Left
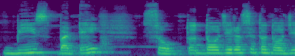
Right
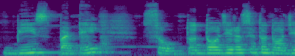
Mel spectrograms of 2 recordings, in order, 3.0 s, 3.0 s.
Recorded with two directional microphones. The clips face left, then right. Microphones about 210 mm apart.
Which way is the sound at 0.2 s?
35° left (ahead or behind).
